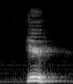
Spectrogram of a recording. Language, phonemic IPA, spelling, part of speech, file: Dutch, /jy/, ju, interjection, Nl-ju.ogg
- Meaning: said to a horse to make it start moving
